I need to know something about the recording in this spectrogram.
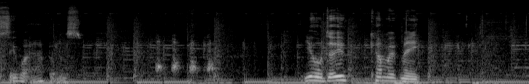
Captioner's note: cluck cluck cluck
